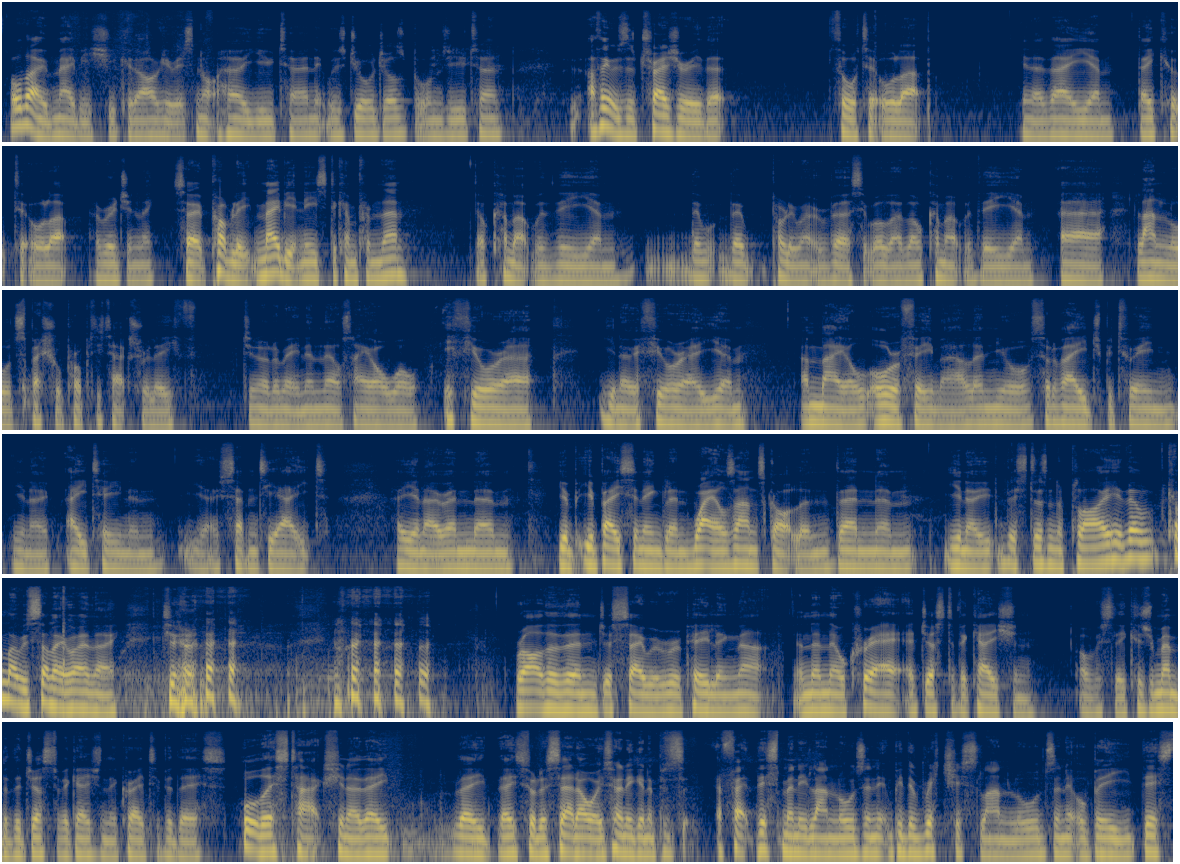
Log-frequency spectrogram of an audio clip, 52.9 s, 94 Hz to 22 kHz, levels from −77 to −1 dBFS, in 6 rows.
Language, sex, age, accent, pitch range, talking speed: English, male, 30-49, British, 105-125 Hz, 220 wpm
